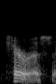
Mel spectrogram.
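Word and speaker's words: teras: We're going to look at the word wonder, which is almost invariably teros, teros, or teres, actually, I guess is the better pronunciation, which means a prodigy, an omen, or a wonder.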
